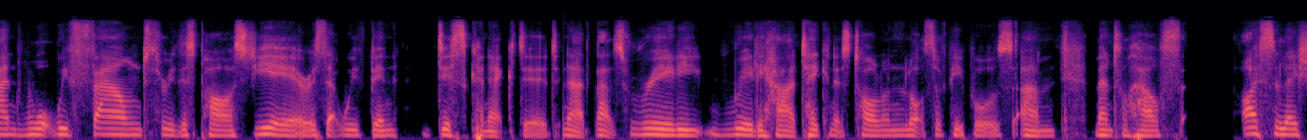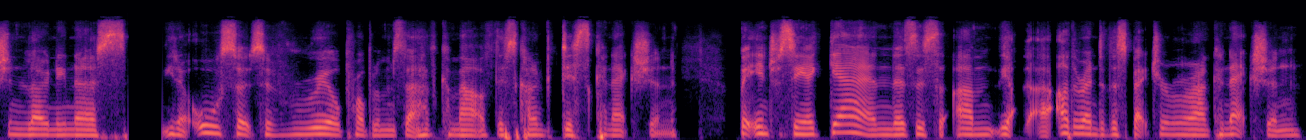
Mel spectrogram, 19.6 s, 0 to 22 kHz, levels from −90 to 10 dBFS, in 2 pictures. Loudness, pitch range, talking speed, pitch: -23 LUFS, 150-170 Hz, 185 wpm, 155 Hz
